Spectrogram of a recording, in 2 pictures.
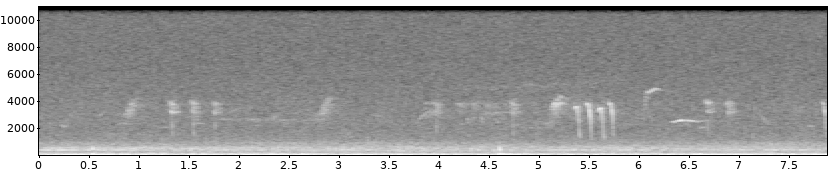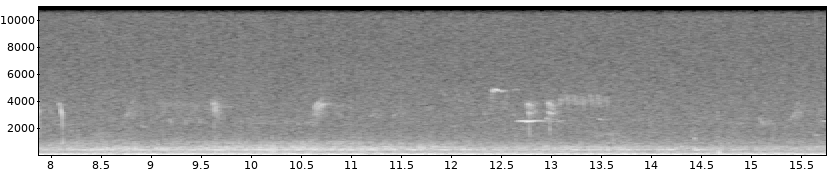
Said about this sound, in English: There's about 5 crossbills and a little flock of big guys just around here somewhere.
